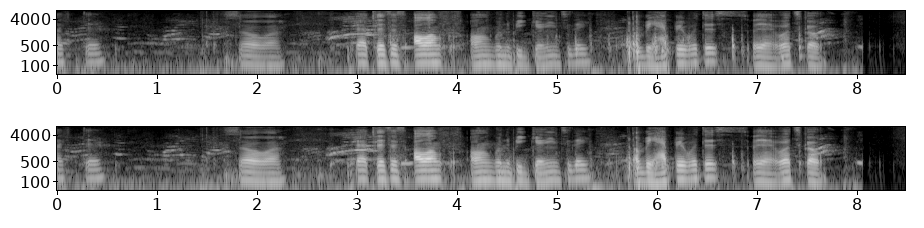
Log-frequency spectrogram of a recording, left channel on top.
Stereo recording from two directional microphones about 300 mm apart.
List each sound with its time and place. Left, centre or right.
0.0 s speech: centre
1.8 s speech: centre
